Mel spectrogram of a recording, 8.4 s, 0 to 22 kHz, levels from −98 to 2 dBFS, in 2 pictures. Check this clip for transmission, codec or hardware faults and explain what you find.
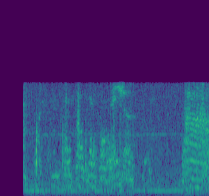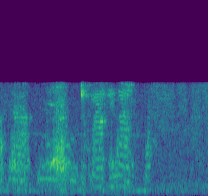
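Two faults: the whole clip has been through the iLBC codec, and it has a cut-off start.

The iLBC codec damage runs the full length and is plainly audible. Nothing above 3.8 kHz survives, so the speech sounds narrow and boxy. Because each frame's excitation is coded on its own, with nothing carried over, there's a rough, slightly synthetic edge throughout. The character points to the 15.2 kbps mode with 20 ms frames.

The cut-off start means there's digital silence from 0 to 0.47 s, and then the speech drops in mid-sound at 0.47 s. The recording or stream began late, so that first sound has no natural attack or fade-in. It jumps straight in.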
